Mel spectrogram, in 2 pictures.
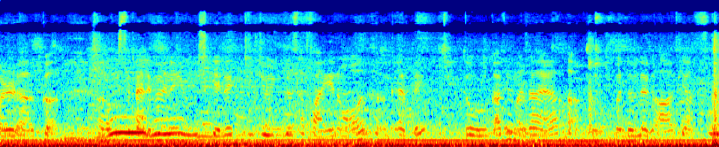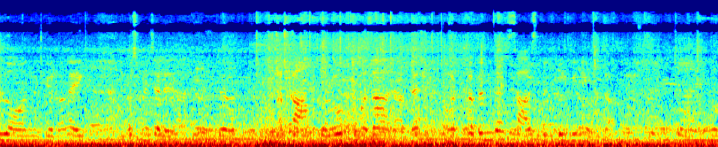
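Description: Steady low engine and road rumble inside a moving bus, with a constant hum, under a woman talking.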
